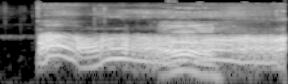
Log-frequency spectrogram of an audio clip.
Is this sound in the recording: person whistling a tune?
no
